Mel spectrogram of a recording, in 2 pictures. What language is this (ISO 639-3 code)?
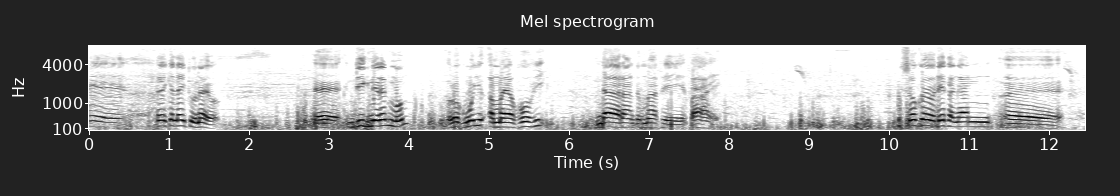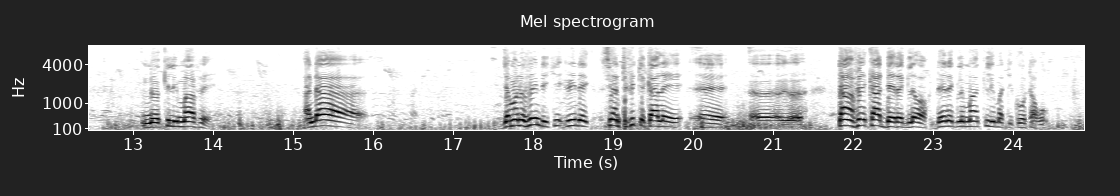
srr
